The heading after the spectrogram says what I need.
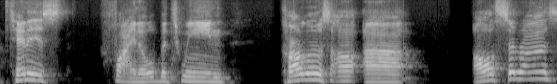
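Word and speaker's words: Alcaraz: final between Carlos uh alsaras is how you pronounce it I believe it algorize like Alcatraz but different and Djokovic yeah whatever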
